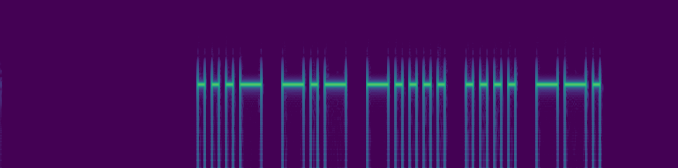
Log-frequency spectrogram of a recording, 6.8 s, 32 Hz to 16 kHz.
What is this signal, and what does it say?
Morse code, heard as a keyed tone, about 17 wpm, 700 Hz. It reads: VK6HG
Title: Call Signs Repeated 3x - 17wpm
